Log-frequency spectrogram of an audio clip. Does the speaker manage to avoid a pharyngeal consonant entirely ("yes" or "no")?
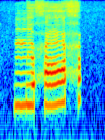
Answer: no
